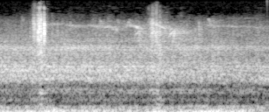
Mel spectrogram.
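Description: Two brief, sharp scratches or ticks, about a third of a second and just over a second in, from a blue tit's claws and beak at a wooden birdhouse. They sit over a steady low background rumble.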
